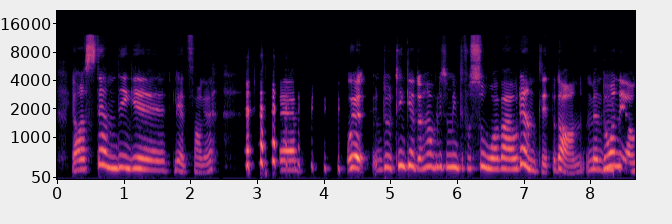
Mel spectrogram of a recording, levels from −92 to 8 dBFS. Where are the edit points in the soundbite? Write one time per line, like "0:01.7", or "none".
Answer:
0:02.4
